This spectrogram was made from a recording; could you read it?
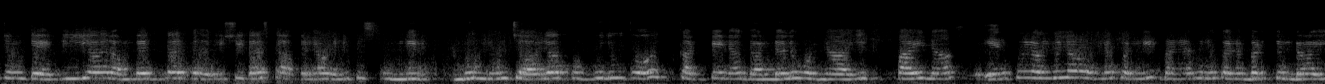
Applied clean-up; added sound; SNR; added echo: neural separator model SepFormer DNS4.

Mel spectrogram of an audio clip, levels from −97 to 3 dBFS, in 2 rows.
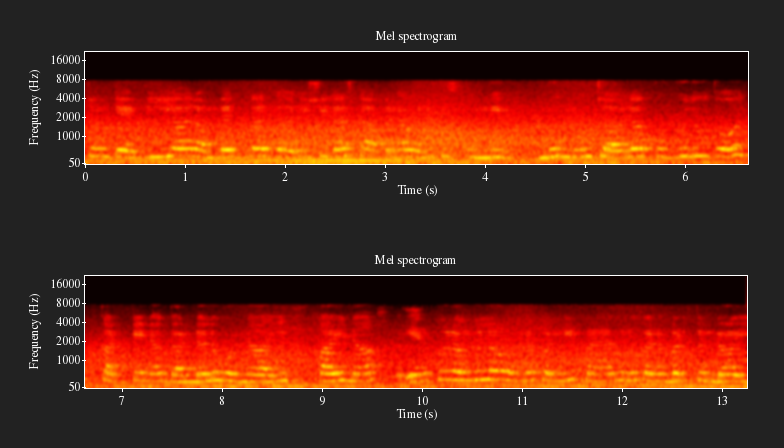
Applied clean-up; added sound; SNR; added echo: none; Car passing by; 4 dB; reverberation time 0.8 s.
